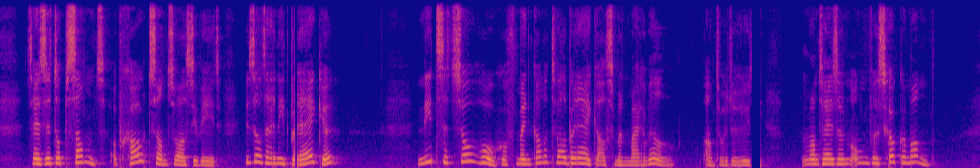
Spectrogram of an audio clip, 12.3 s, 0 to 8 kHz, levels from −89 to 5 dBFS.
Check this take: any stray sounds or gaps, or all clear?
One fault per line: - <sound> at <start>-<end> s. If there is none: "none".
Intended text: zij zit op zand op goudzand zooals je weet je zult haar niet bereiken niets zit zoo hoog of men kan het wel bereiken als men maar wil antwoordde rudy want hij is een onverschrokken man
- dropout at 3.7-3.7 s
- dropout at 9.4-9.5 s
